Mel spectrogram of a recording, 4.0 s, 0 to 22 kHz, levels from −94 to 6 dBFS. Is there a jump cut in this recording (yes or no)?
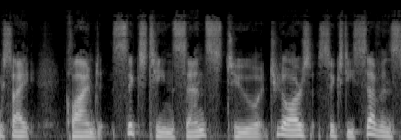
no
